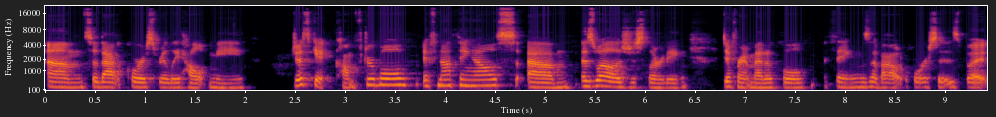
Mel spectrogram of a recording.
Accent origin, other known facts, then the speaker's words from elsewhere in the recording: Chicago, Illinois, United States; Yeah, like you said, I grew up in the Chicago area, and going to Ohio State for undergrad was really cool because I got to get away from home somewhat.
